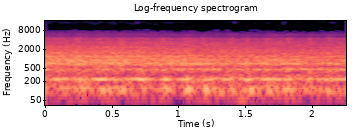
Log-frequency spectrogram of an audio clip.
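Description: A rock band's amplified electric instruments holding one steady low note over the dense noise of an arena crowd, heard from the audience.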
